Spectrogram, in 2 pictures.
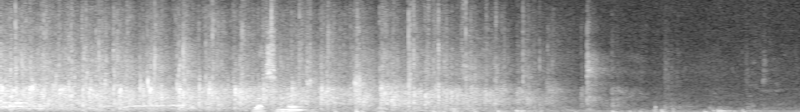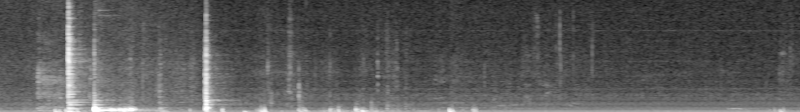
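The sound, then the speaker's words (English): A crowd claps steadily for about six seconds as a speaker comes to the platform, the applause fading out, followed by a quiet stretch with a low hum, a few scattered thumps and a brief spoken phrase. “And so, like, let's give him a hand as he comes to the platform.”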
